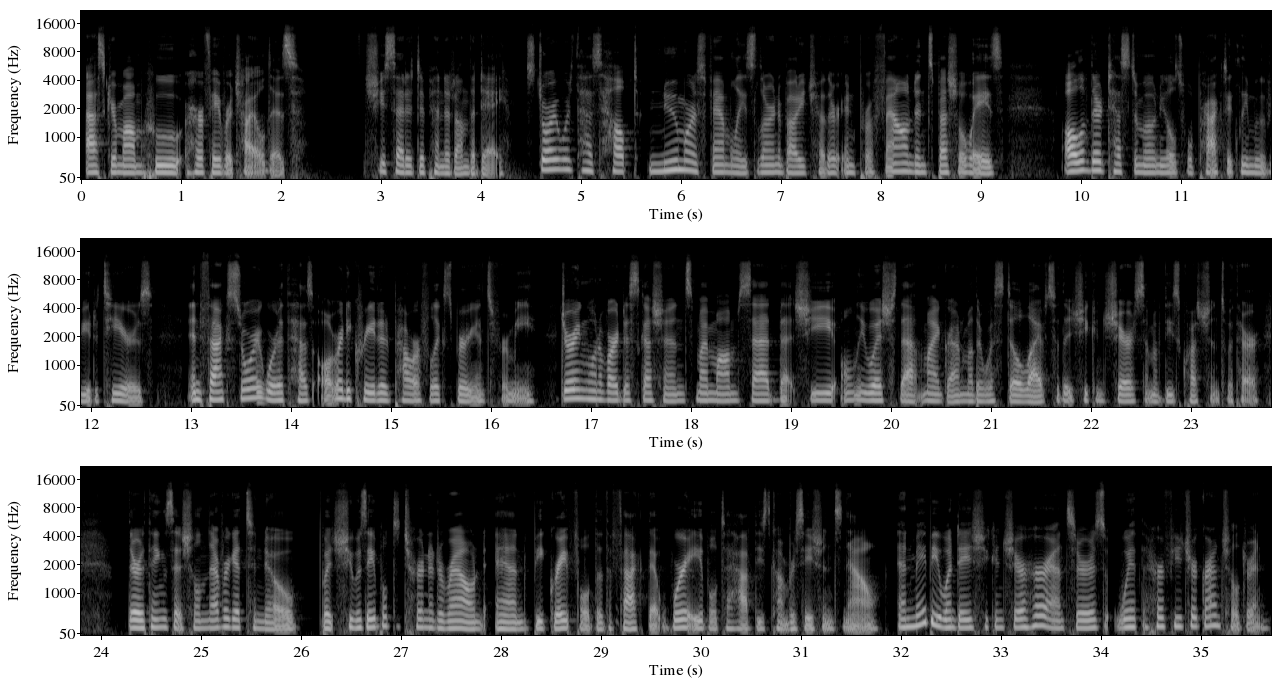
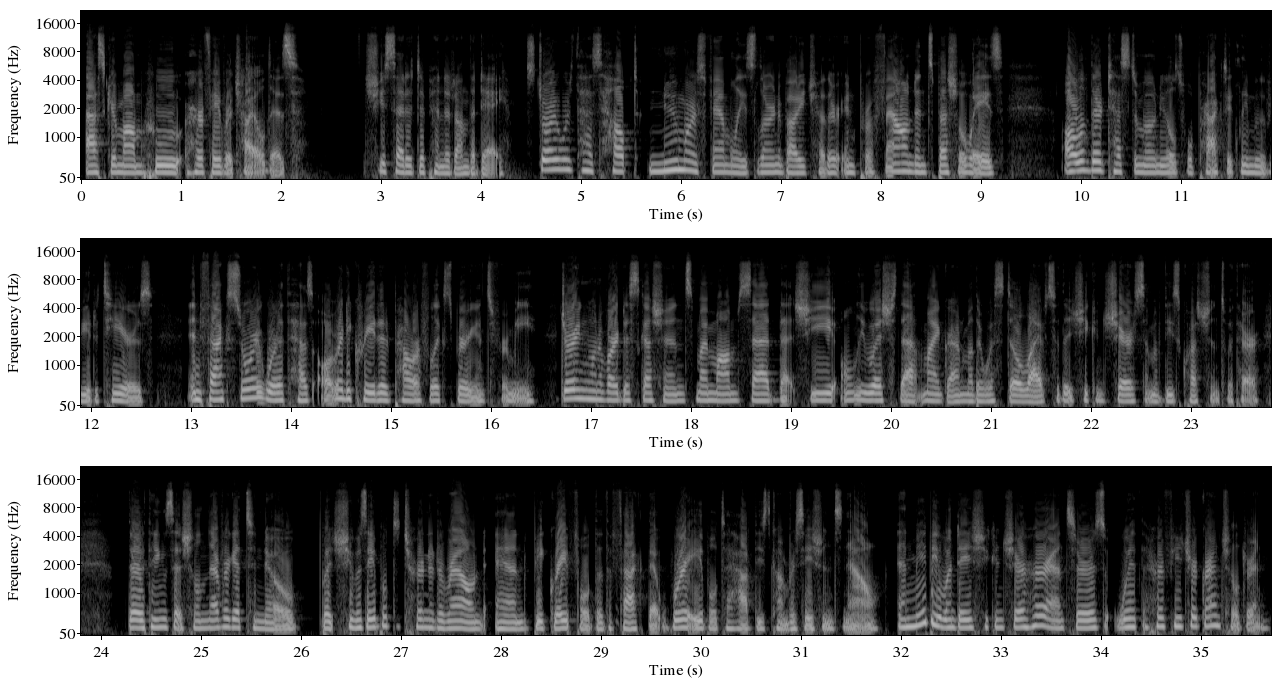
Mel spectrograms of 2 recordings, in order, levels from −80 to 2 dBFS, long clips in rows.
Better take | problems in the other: first | distortion; slight; 7% of the sound clipped

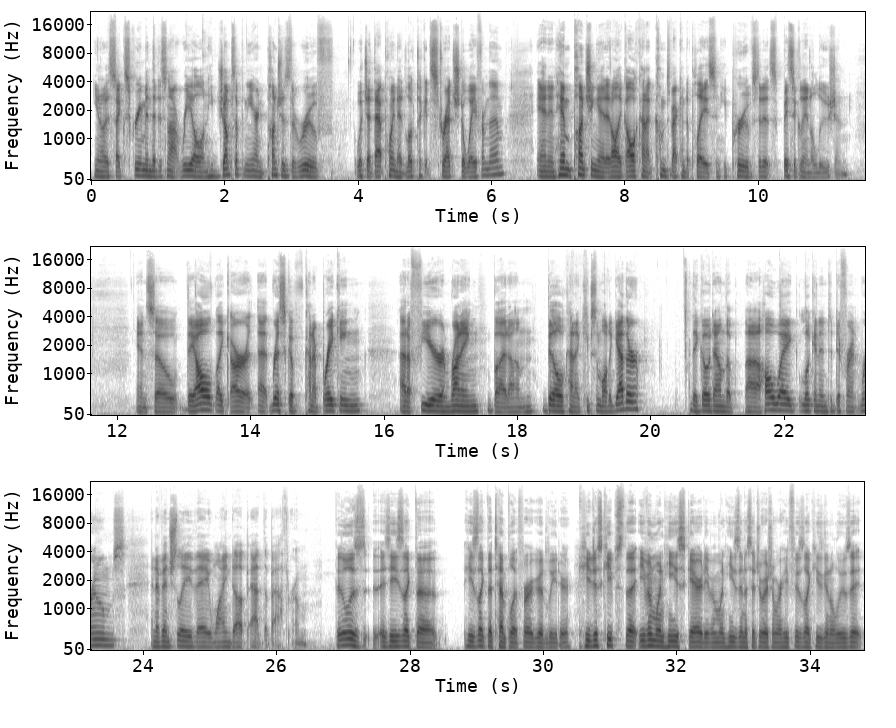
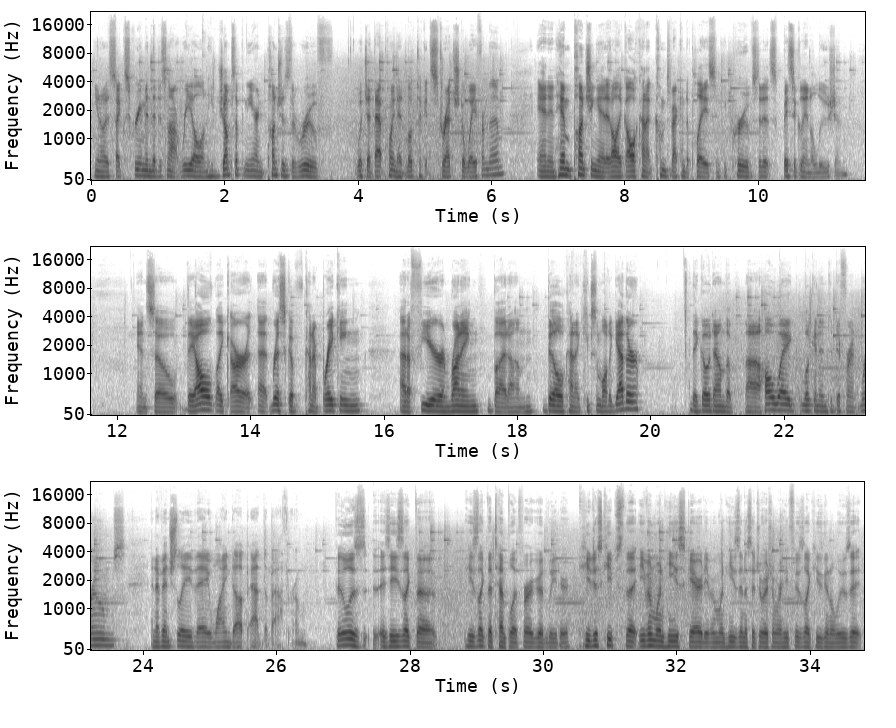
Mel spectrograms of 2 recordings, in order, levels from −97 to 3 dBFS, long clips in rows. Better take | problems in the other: first | wind noise on the microphone; occasional gusts; 15 dB below the speech

